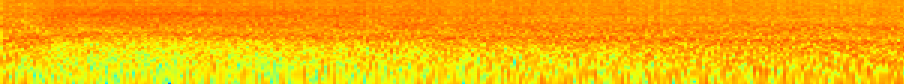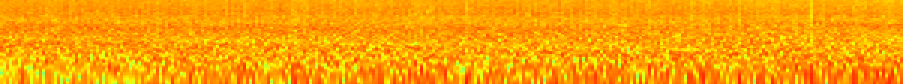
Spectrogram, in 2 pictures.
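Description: Loud, steady rushing noise on a high-power rocket's onboard camera during its climb, from the motor's thrust and air tearing past the airframe, loud enough to overload the microphone.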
